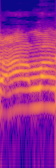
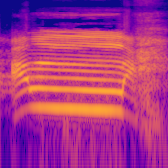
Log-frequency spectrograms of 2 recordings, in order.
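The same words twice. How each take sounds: First: The L sound is short and single. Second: The L sound is long and doubled. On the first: It is the word meaning a curse. The speaker calls it wrong. "tidak Allah dia" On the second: It is the name of God. The speaker calls it right. "Kalau di L-nya dua"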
